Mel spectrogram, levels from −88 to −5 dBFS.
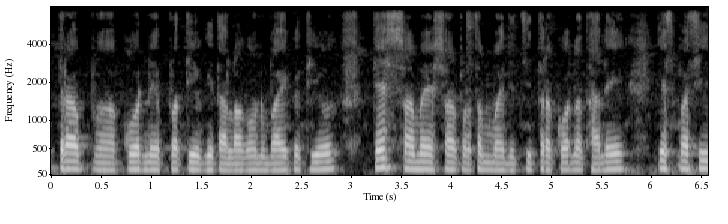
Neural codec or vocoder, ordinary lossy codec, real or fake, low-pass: none; none; real; 7.2 kHz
